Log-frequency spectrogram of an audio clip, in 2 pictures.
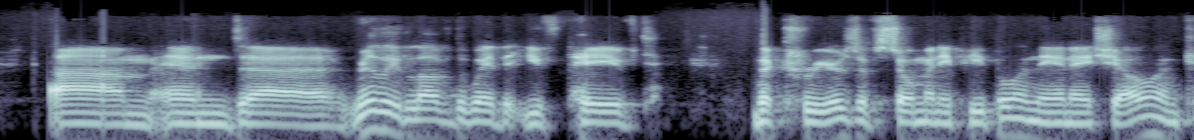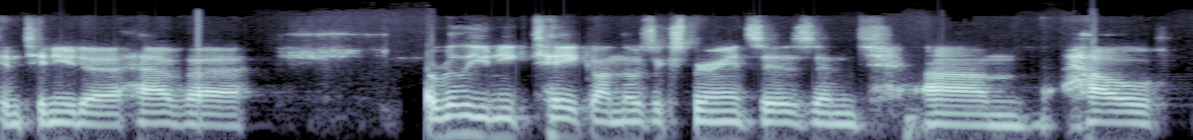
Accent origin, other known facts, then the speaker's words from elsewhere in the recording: Edmonton, Alberta, Canada; growing up in Canada, Edmonton specifically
